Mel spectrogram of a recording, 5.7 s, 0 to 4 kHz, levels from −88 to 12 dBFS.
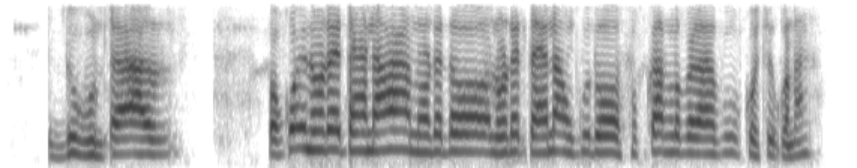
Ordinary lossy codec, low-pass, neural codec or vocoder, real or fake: none; 3.6 kHz; codec, 24 kHz, 3 kbps, HILCodec; fake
